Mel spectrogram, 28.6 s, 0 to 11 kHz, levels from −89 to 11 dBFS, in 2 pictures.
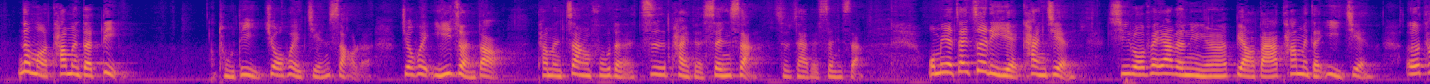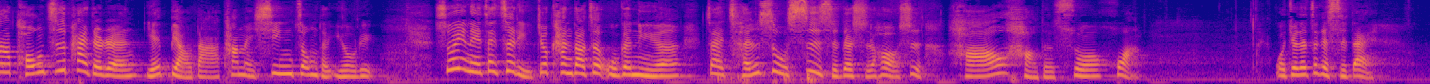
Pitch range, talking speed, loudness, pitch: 215-295 Hz, 225 characters per minute, -19 LUFS, 240 Hz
